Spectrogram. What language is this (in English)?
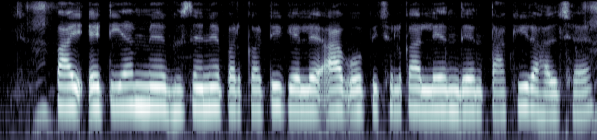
Maithili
